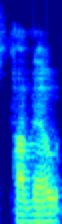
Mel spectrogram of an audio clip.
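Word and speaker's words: Paweł: you can uh it's is fine but the uh the proper pronunciation is Pavo it's actually polish um but my friends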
